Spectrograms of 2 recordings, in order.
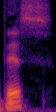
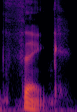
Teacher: The voiced eth, as in this, involves vibrating your vocal cords, while the unvoiced tiet, as in think, doesn't. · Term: th sound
